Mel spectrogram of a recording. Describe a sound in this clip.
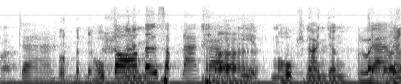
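A young woman talks calmly through a microphone.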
